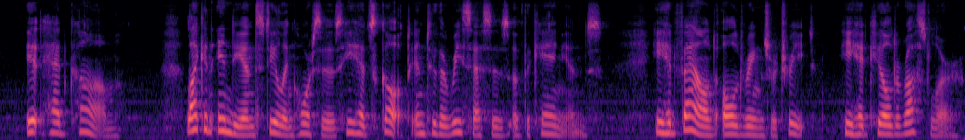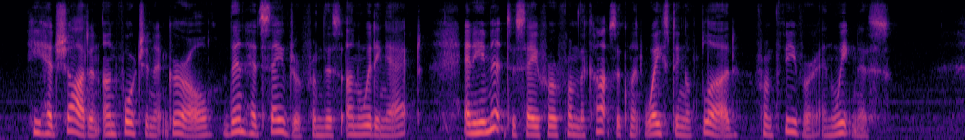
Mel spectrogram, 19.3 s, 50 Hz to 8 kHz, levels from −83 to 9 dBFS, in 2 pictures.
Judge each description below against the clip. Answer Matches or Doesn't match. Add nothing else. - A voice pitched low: Doesn't match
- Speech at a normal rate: Matches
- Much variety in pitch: Doesn't match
